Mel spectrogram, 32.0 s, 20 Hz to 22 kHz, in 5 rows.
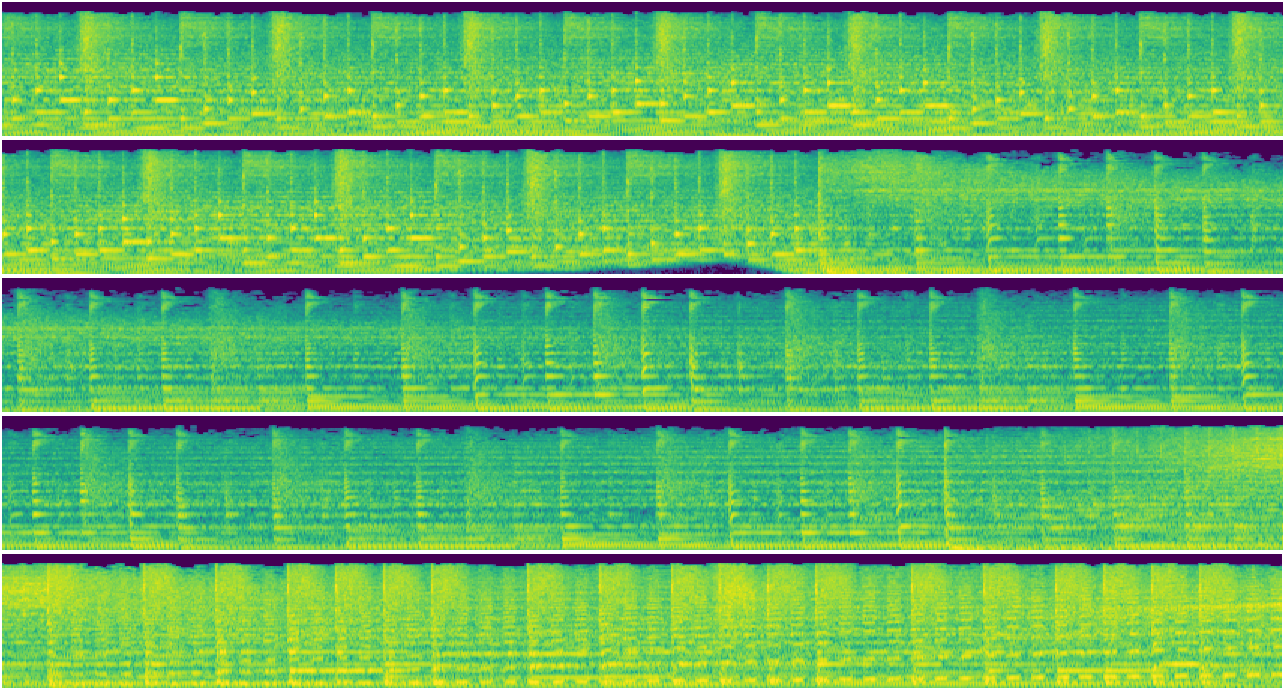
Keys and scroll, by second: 0.5 space, 2.4 space, 4.3 space, 5.5 space, 7.8 space, 8.6 ctrl+0, 9.5 v, 15.1 ctrl+alt+shift+e, 16.3 c, 23.5 Return, 25.2 ctrl+0, 26.3 v, 27.5 space, 28.0 space, 28.5 space, 29.2 n, 31.3 x.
